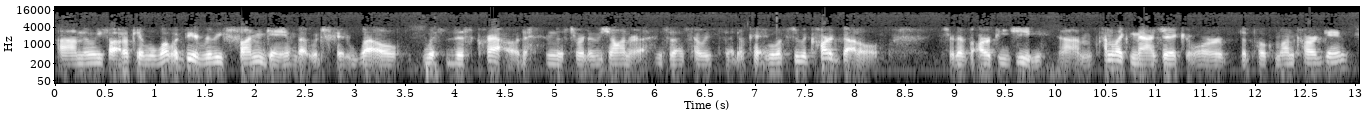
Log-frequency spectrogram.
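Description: Low-voiced man on a tinny phone line. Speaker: interview guest, web series creator. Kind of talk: casual interview chat. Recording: tinny, muffled phone-like call audio.

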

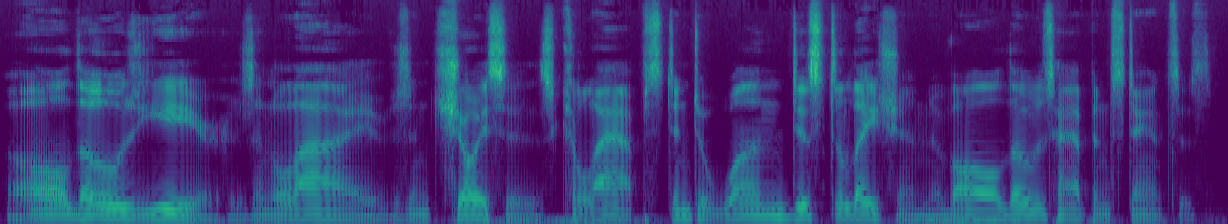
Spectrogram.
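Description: Slow, expressive man narrating reflectively. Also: on the low side, gravelly, no room sound, studio quality. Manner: musing, deliberate, savoring words. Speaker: host and narrator of a storytelling podcast. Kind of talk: scripted, reflective, poetic narration.

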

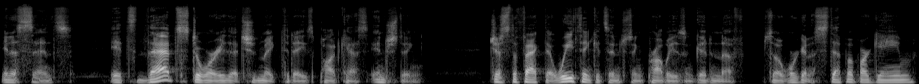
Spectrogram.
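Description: A middle-aged man co-hosting a podcast in a conversational, animated and emphatic way, with some self-deprecation. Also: deep voice, fairly quick, slightly rough, no room sound, studio quality. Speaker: podcast co-host.

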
